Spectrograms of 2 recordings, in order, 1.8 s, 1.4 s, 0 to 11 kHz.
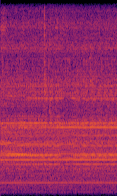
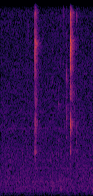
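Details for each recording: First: Creality Ender 5 Plus 3D printer ring duct with two part-cooling blower fans at 100% fan speed: loud, steady high-pitched rushing whir with fixed tone, no rattle; pretty noisy, owner plans to tweak to reduce noise. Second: Creality Ender 5 Plus 3D printer with ring fan duct mod, carriage moved by hand to end stop microswitch: two sharp, light clicks about half a second apart in quiet room; end stop switch clicking normally.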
